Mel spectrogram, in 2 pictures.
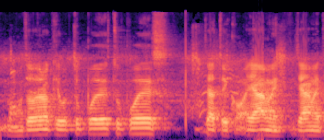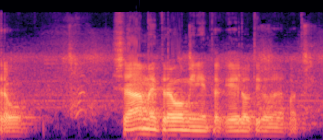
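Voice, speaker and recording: Through noticeable background noise and audible room echo, a man talks at a fairly quick pace in a fairly low pitch. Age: 30s. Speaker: gaming streamer. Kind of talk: live gaming stream. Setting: at home. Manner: animated.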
